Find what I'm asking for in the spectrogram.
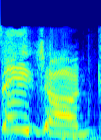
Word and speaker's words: Sejong: Tell Sean it's correctly pronounced Sejong.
